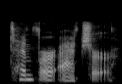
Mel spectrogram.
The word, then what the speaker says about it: temperature: is sounding it out they might say temper temperature right instead of temperature because that middle syllable has a schwa in it and so they they sound it out but then they have to say it like it really sounds when we speak it so that's good news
